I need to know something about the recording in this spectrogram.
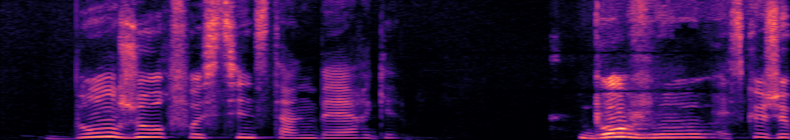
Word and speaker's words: Sternberg: bonjour Faustine stanberg bonjour Est-ce que je prononce bien votre nom de famille pour commencer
